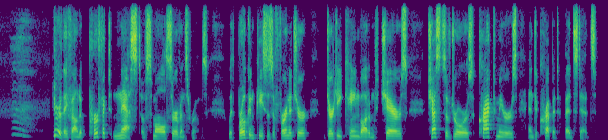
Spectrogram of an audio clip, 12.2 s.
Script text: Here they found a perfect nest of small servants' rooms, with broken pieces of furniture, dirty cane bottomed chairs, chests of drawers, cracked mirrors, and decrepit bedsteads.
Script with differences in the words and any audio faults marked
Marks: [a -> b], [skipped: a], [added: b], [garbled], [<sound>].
[sigh] Here they found a perfect nest of small servants' rooms, with broken pieces of furniture, dirty cane bottomed chairs, chests of drawers, cracked mirrors, and decrepit bedsteads.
